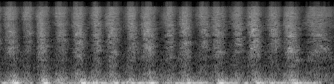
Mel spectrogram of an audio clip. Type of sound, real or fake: fake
